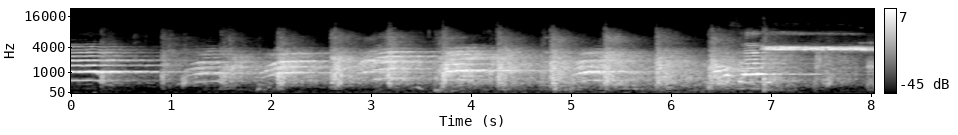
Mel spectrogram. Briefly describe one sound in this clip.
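A handball bounces on a hard floor.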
